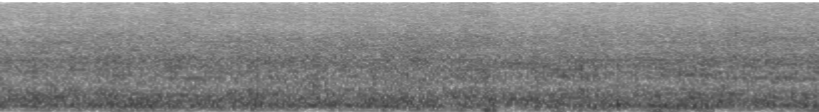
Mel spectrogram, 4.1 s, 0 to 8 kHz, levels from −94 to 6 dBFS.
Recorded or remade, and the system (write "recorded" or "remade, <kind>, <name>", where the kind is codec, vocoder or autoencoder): remade, codec, SNAC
